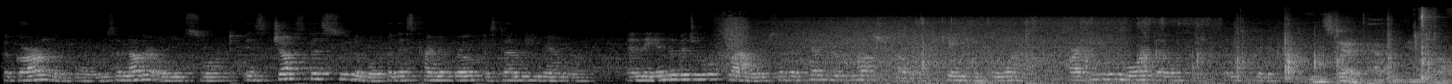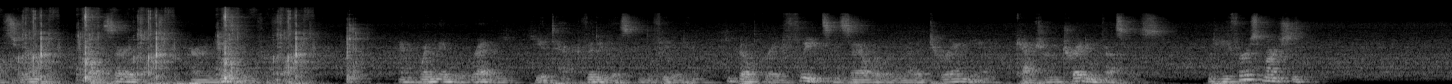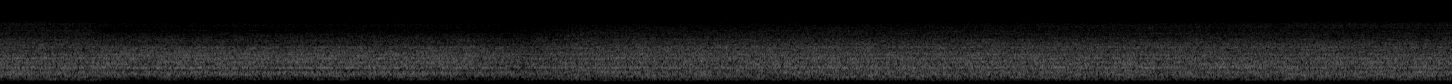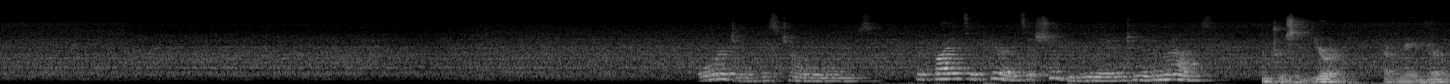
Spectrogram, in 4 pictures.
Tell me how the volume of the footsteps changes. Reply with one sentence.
The volume of the footsteps goes up.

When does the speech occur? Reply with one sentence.
The speech can be heard from 0.0 to 27.6 s and from 50.5 to 58.0 s.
